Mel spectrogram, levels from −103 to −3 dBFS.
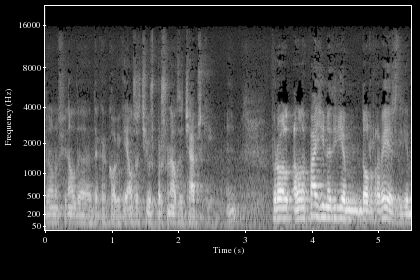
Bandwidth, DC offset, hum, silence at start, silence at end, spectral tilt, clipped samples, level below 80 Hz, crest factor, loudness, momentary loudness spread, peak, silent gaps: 14.5 kHz; under 0.1%; none; 0 s; 0 s; -6.5 dB/octave; under 0.1%; -50 dBFS; 16 dB; -18 LUFS; 18 LU; -2 dBFS; none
